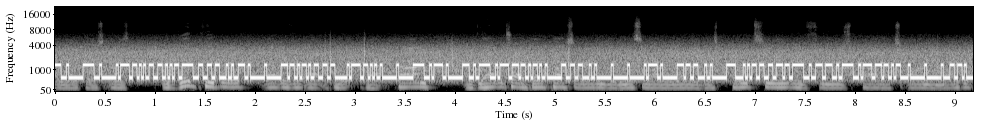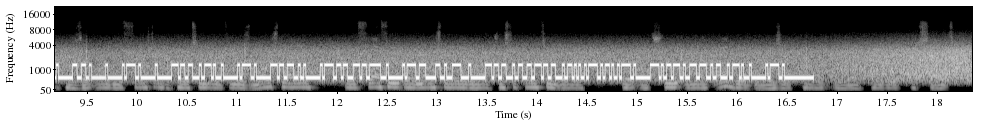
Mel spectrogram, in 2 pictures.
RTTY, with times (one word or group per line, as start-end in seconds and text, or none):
0.0-1.9 …
2.4-4.6 DIVERTENTE
4.7-6.1 DICE
6.4-7.2 COSI
7.4-8.2 TANTE
8.4-10.0 BUGIE
10.5-11.2 CHE
11.5-12.2 NEL
12.3-13.3 TEMPO
13.7-14.0 CI
14.1-15.0 CREDE
15.5-16.5 ANCHE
